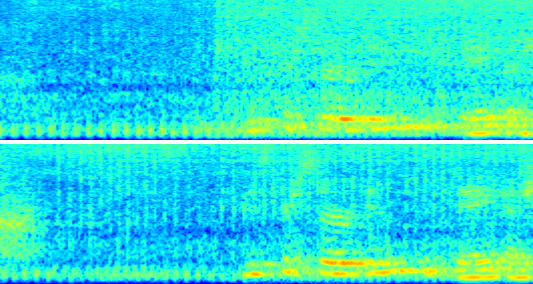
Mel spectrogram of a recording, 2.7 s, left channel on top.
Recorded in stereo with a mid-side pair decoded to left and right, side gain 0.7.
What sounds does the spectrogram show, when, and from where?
1.2 s a man speaking: 55° right, 1.4 m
